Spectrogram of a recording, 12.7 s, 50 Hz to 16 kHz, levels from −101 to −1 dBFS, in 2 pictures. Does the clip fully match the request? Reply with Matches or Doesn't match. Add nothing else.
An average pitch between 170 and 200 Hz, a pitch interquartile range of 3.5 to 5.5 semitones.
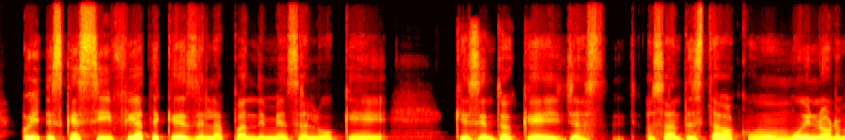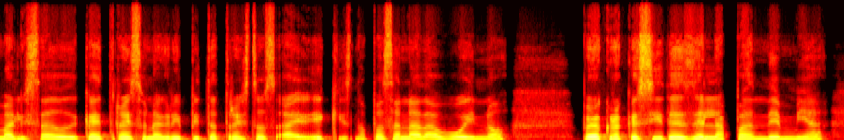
Matches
